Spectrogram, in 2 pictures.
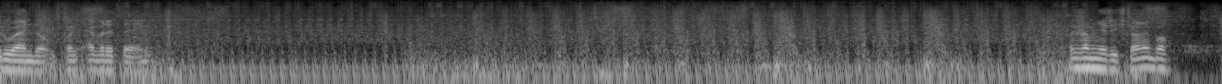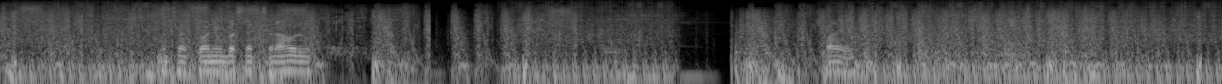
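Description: Rapid gunfire crackles in short bursts.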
